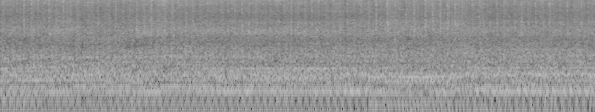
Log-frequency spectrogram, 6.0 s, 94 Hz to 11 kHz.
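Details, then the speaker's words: Troy-Bilt Storm 2410 snowblower single-cylinder engine, smoking, running worse as it warms: loud buzzy note at steady speed with an uneven stumbling beat; rough running, owner suspects fuel-washed rings, cylinder scratches seen by borescope. "Well, the warmer this engine gets right now, it's definitely running worse than what it was."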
